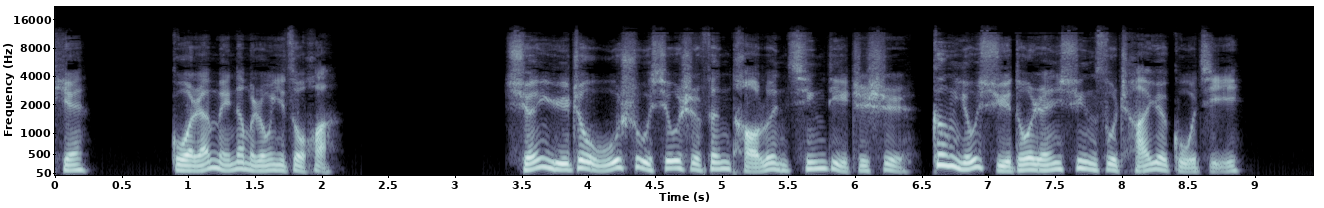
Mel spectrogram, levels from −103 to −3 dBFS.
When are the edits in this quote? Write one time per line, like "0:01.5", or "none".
0:04.9
0:06.5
